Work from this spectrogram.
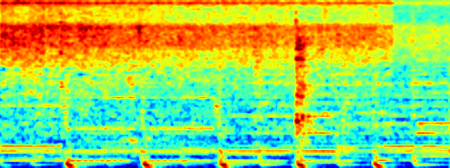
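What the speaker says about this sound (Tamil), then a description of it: "பொடி பொடியை நறுக்கியா காயோடு சேர்த்து எல்லாத்தையும் நல்லா வதக்கிக்கலாம்." Chopped carrot and capsicum sizzle in a pan, with a low steady frying crackle broken by about six evenly spaced knocks of a spatula stirring the vegetables.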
